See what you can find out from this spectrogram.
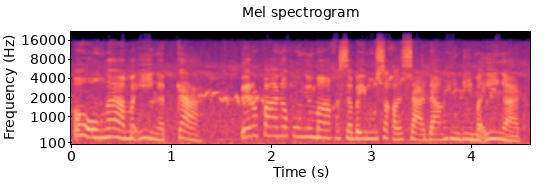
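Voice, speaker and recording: High-voiced young Filipina fiancée, acted by a woman. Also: fairly quick, noisy background, natural voice. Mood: gently worried. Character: shy but practical, caring young Filipina fiancée. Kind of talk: radio drama acting. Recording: loud music behind the voice.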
